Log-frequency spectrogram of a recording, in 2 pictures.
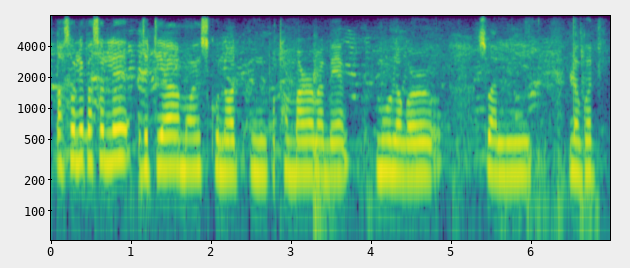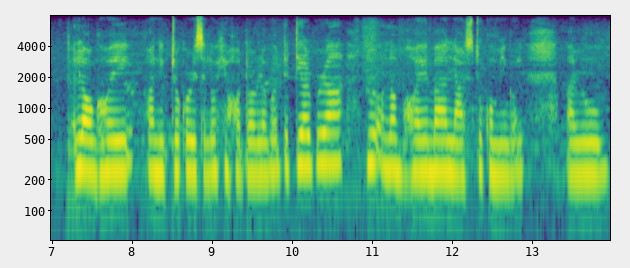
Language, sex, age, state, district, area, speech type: Assamese, female, 18-30, Assam, Lakhimpur, urban, spontaneous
